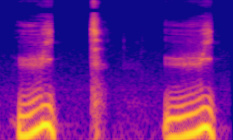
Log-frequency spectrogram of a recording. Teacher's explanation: this H letter here, okay, doesn't exist phonetically, so we don't really pronounce it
